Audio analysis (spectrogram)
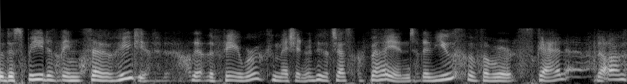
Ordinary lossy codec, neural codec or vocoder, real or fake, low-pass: MP3, 32 kbps; codec, 16 kHz in and 24 kHz out, 0.4 kbps, LongCat-Audio-Codec, four codebook decoder; fake; 5.4 kHz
